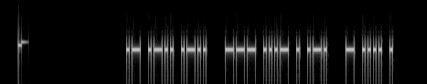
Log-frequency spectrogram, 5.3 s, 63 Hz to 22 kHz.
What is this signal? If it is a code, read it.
Morse code, heard as a keyed tone, about 34 wpm, 700 Hz. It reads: ALL OVER THE
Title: Sets of 3 Words 35wpm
